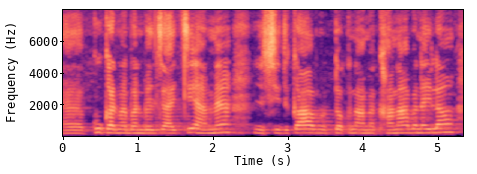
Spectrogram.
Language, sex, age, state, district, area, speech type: Maithili, female, 60+, Bihar, Begusarai, rural, spontaneous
